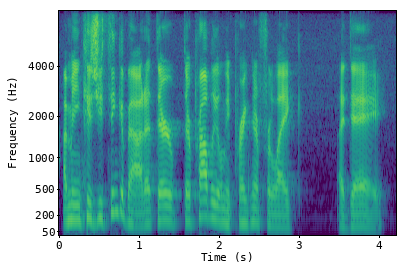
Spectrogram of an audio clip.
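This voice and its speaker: A man's voice: medium pitch, expressive, a little fast. A man co-hosting a podcast, chatting informally about TV episodes in a rambling, slangy way. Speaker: podcast co-host. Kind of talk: casual TV episode recap chat.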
